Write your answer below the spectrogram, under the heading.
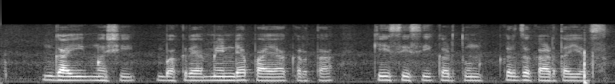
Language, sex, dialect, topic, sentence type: Marathi, male, Northern Konkan, agriculture, statement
